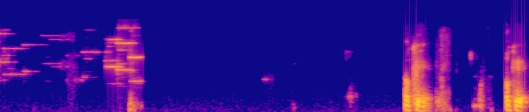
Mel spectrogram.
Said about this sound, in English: let me answer the phone. Yeah, of course.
